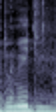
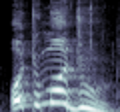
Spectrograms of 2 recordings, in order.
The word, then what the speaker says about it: Odumodu: He's not Odumedu. You're even Igbo, and you're pronouncing it the wrong Guys way.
